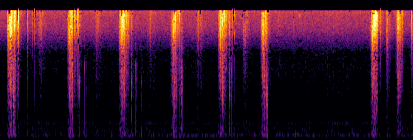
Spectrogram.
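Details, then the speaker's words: Poor-quality microphone cable twisted by hand with good soldering and no hum: sharp, irregular crackling bursts over a quiet line from the cable itself. "Tapi untuk kabel ini, kualitasnya benar-benar buruk, teman-teman. Karena ketika saya memutar kabel ini, ada suara bising"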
